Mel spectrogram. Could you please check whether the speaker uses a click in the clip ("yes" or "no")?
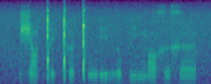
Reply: yes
